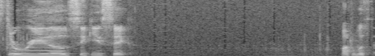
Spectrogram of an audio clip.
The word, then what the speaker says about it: SigiSig: you can find me it's it's the real sicky-sick but with s III say it like a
